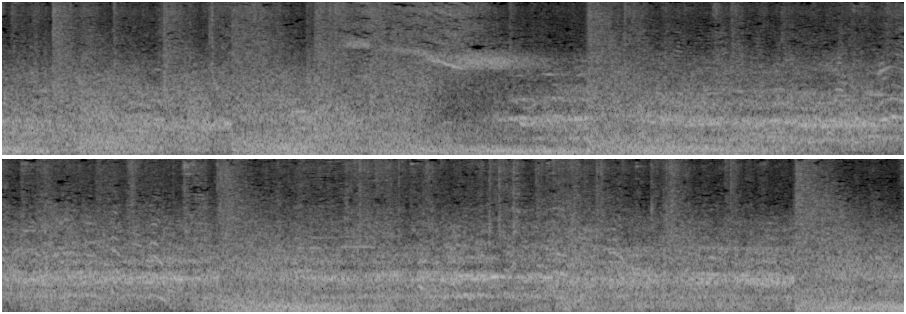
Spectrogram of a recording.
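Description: Loud bangs ring out and echo.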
